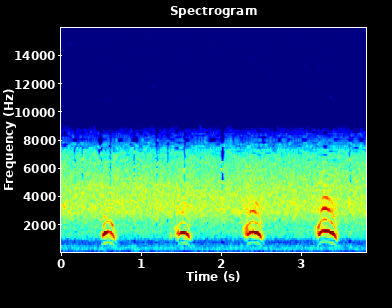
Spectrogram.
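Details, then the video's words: Iberian lynx recorded 27 April 2022 with natural ambient sound: four arched, harmonically rich mewing calls, each rising then falling, spaced roughly one second apart over a steady background hiss. "La llamada del lince"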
